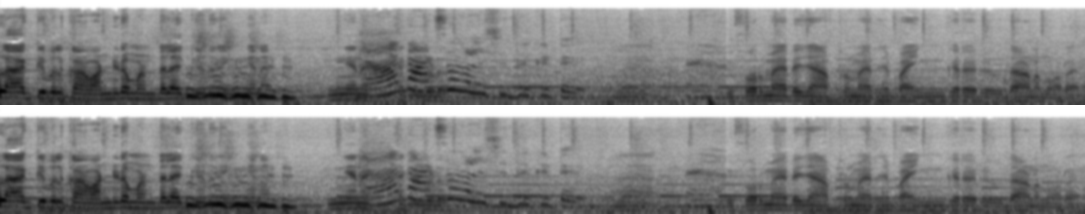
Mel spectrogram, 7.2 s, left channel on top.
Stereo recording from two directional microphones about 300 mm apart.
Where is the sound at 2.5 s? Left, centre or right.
Centre.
